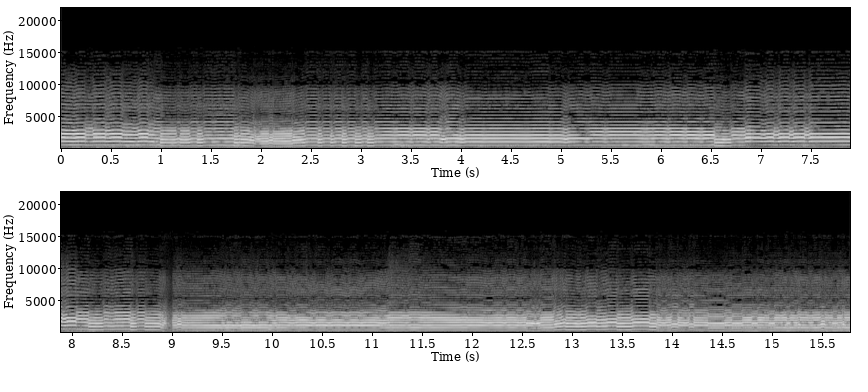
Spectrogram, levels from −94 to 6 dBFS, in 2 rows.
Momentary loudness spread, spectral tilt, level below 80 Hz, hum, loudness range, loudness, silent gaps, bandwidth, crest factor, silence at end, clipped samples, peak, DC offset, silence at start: 4 LU; -1 dB/octave; -56 dBFS; none; 1 LU; -15 LUFS; none; 11.5 kHz; 12 dB; 0 s; under 0.1%; -4 dBFS; under 0.1%; 0 s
